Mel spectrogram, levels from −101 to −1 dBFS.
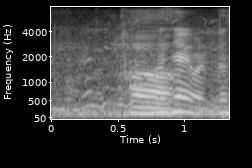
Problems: constant background noise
